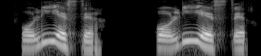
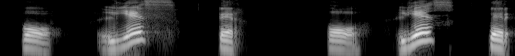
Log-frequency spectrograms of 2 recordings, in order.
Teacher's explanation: Se escucharía como poliéster, poliéster, y no se pronuncia así, es poliéster, poliéster. Esa I y esa E, cuando las pronunciamos bien, se genera como un diptongo. Un diptongo, de nuevo, es cuando tienes dos vocales pegaditas en la misma sílaba.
